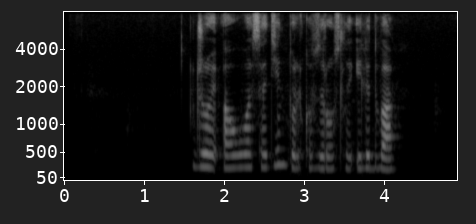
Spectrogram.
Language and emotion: Russian, neutral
